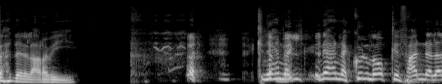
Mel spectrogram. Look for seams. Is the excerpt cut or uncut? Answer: cut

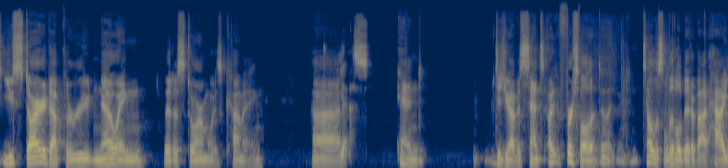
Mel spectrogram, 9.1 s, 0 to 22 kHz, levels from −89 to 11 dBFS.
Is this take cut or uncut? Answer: uncut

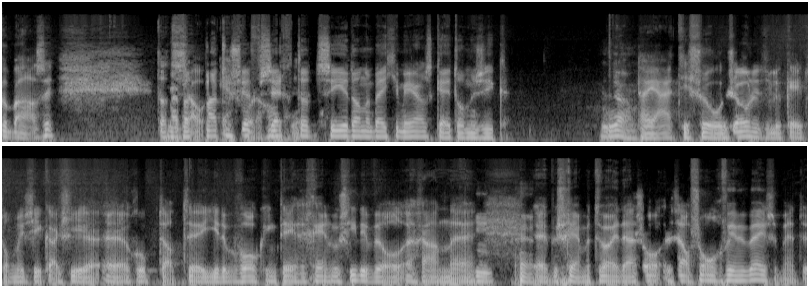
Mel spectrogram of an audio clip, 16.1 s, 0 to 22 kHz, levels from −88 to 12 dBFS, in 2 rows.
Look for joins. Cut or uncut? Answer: cut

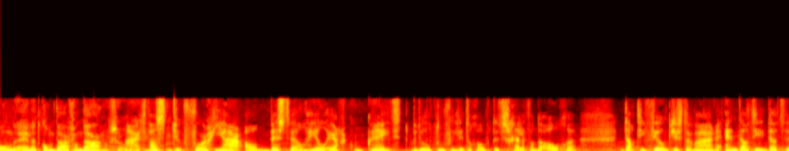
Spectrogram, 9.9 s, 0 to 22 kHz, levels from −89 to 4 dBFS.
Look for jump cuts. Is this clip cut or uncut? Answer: uncut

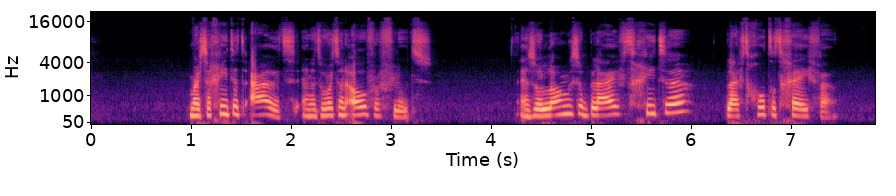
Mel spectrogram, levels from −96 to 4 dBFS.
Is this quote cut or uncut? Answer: uncut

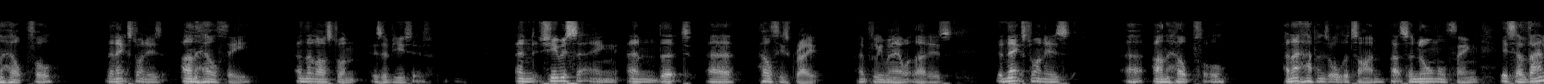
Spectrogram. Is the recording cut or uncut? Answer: uncut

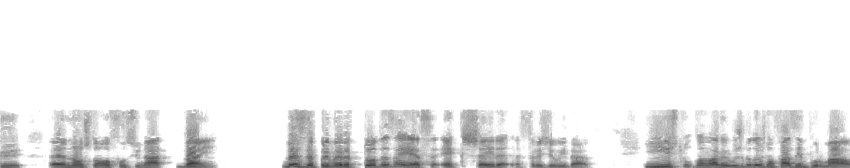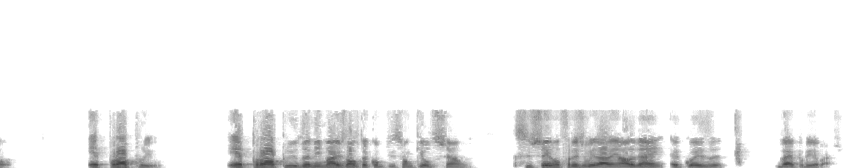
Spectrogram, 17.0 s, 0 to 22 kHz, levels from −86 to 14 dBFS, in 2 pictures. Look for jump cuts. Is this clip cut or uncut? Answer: uncut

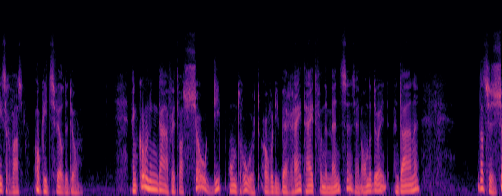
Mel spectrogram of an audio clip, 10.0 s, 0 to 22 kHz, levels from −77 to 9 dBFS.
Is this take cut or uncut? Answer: uncut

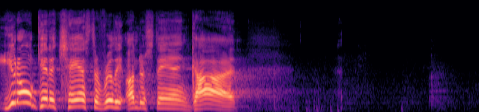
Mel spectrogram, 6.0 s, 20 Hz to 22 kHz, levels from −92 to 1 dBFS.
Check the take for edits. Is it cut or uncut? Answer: uncut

